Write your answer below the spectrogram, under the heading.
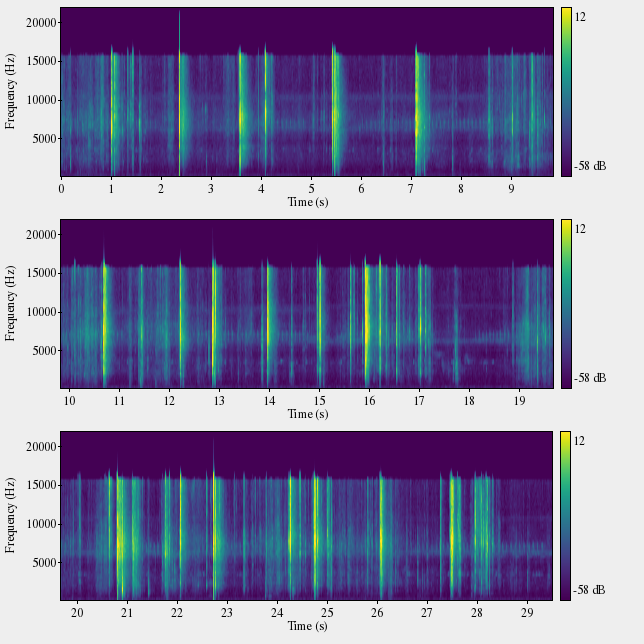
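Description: Thin dry twigs being snapped by hand, one after another: sharp cracks at irregular intervals, about one or two a second, with a tighter cluster a little past the middle.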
